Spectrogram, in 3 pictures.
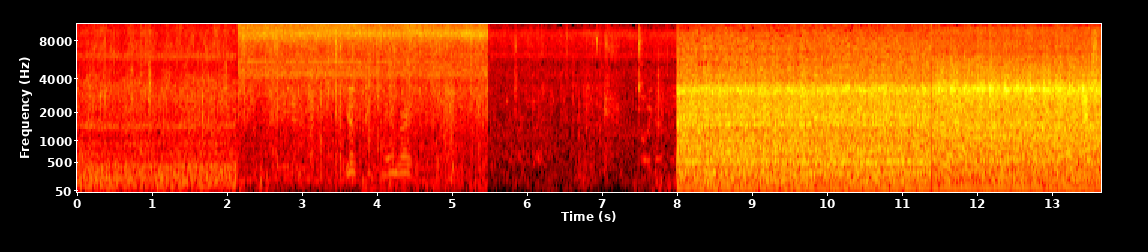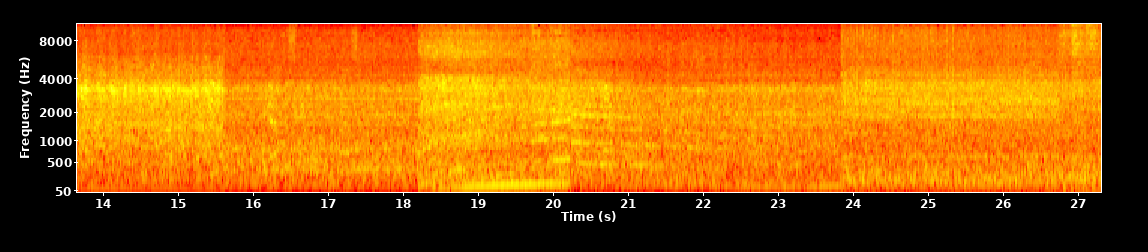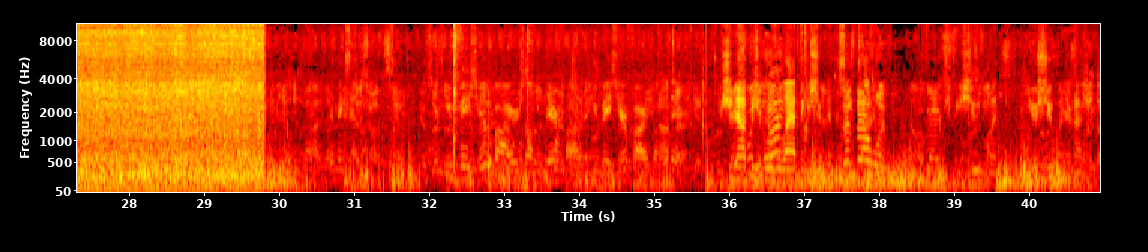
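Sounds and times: heavy vehicle engine running: 0:08.0 - 0:29.8.

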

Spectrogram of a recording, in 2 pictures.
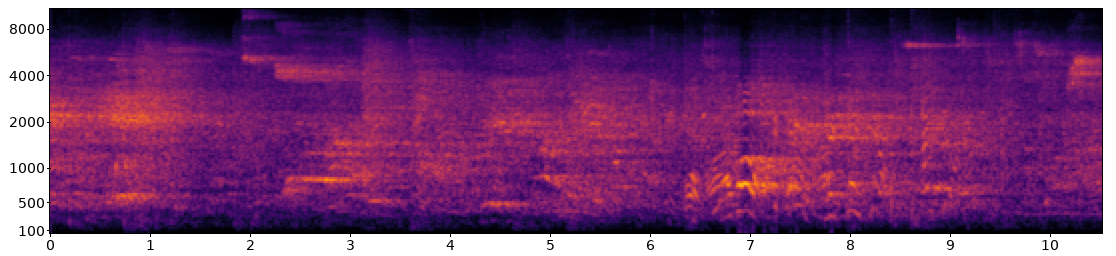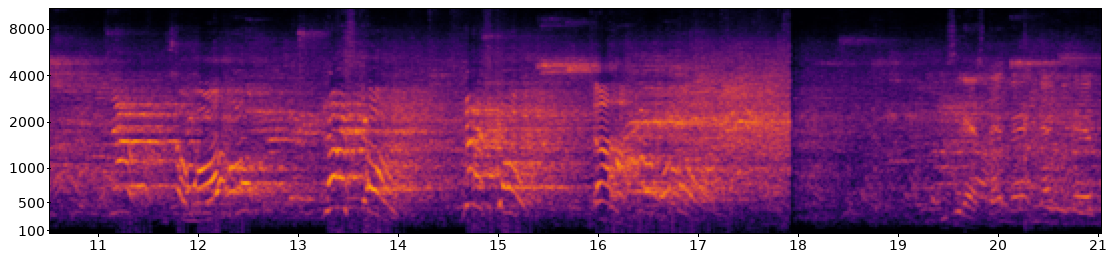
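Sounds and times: people shouting: 0:11.1 - 0:17.9.

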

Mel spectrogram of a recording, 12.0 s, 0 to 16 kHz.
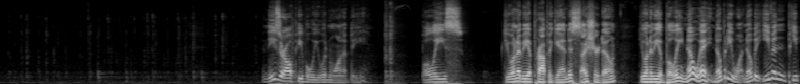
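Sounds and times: faint keyboard typing: 0:00.0 - 0:05.0, 0:05.7 - 0:06.1.

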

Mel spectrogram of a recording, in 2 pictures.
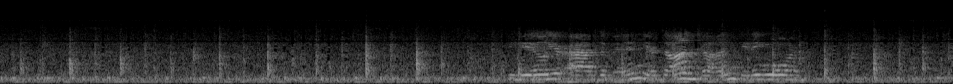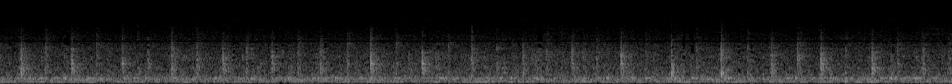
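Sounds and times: hands tapping on belly: 0:00.0 - 0:05.3, 0:07.0 - 0:19.0.

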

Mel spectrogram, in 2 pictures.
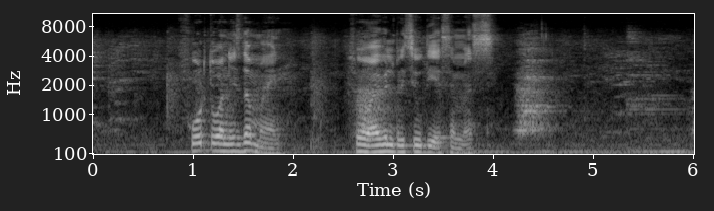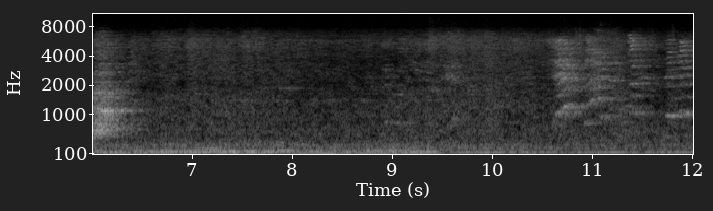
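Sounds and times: steady low hum: 0:00.0 - 0:12.0
dog barking: 0:04.2 - 0:04.8, 0:06.0 - 0:06.6.

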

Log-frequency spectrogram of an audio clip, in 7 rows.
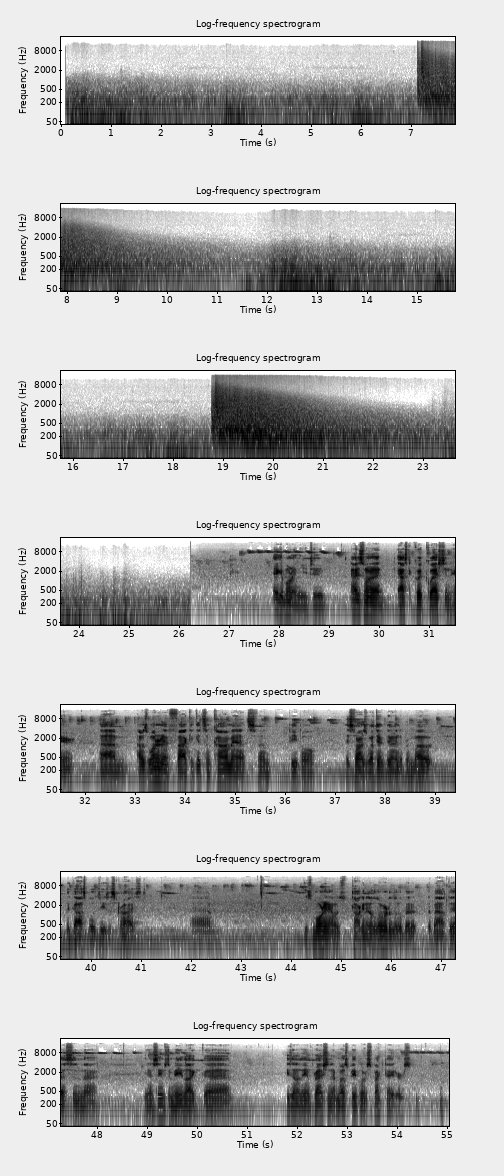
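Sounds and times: loud boom: 0:00.1 - 0:26.3
low rumble: 0:00.1 - 0:26.3
man speaking: 0:27.9 - 0:36.6, 0:37.2 - 0:41.1, 0:42.0 - 0:42.6, 0:44.3 - 0:48.0, 0:49.0 - 0:50.7, 0:51.8 - 0:54.3.

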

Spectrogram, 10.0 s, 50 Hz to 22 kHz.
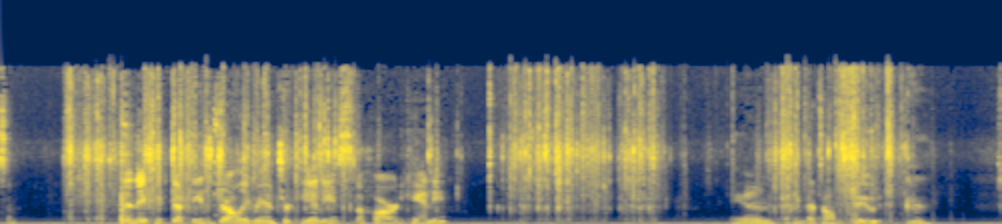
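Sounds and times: plastic candy bag crinkling: 0:00.6 - 0:09.3.

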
